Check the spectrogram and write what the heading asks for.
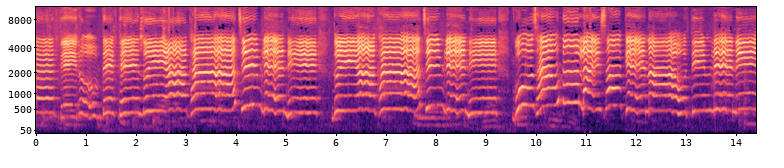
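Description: A woman singing a Nepali dohori folk song solo, one voice with no instruments, in long ornamented phrases with brief breaths about six and nine and a half seconds in.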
